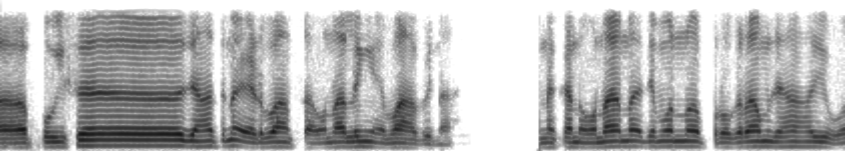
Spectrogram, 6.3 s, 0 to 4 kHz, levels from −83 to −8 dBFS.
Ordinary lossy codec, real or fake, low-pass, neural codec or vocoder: none; real; 3.6 kHz; none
